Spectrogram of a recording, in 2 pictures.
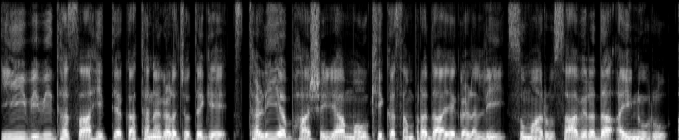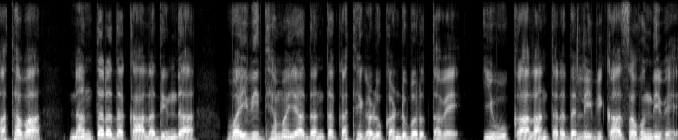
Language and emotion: Kannada, neutral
